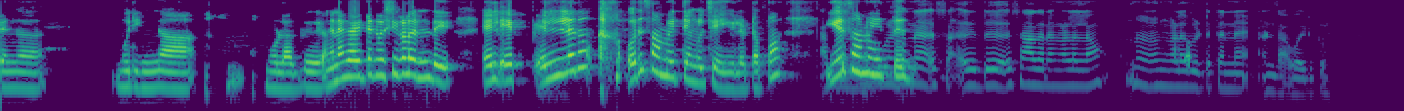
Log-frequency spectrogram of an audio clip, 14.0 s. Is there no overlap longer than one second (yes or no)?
yes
